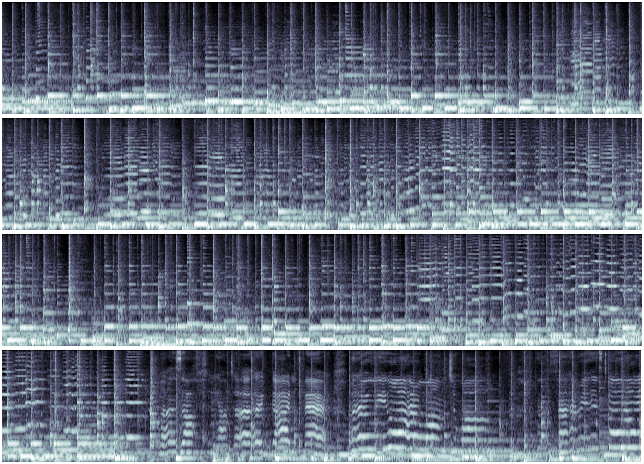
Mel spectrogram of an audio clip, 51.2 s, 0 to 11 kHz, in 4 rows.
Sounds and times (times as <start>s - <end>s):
Harp: 0.0s - 43.2s
Bowed string instrument: 0.0s - 51.1s.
